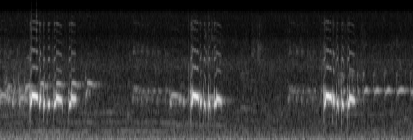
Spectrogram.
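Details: A local zebra dove with a clear voice sings steadily. Three rhythmic cooing phrases come roughly every three seconds. Each opens with rapid stuttered pulses and trails into a softer, sustained low coo.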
